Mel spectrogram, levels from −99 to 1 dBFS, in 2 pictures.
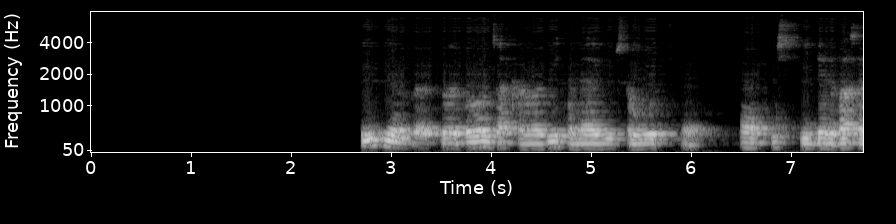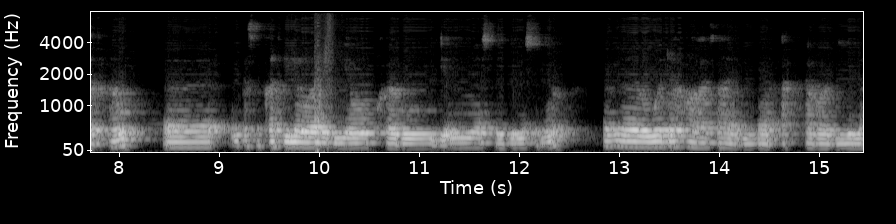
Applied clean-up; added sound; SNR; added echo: neural separator model SepFormer DNS4.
